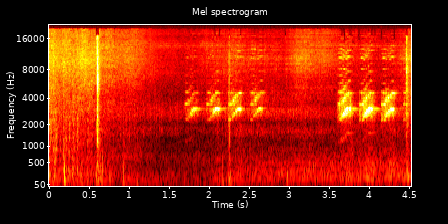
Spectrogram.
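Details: 2006 Hummer H3, unknown switch added inside cab: when switched on, sharp high-pitched chirps in quick groups of three or four repeating every couple of seconds; owner unsure of purpose, guesses an animal warning for the highway.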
